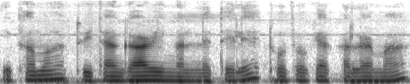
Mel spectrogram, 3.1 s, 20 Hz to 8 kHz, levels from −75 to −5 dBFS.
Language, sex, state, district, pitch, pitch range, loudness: Wancho, male, Arunachal Pradesh, Longding, 110 Hz, 105-120 Hz, -22 LUFS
